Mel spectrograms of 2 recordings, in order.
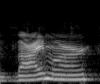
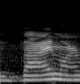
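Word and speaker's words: Weimar: is established and they establish the viar Republic so in German you pronounce W's like V's so the viar Republic is established it's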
